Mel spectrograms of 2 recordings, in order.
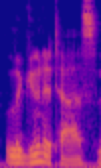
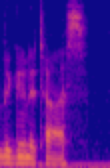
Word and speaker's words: Lagunitas: And we were asking, how else would you pronounce Lagunitas? And he corrected us, and apparently... – Yeah, we were doing it wrong the whole time. – Yeah, apparently it's pronounced Lagunitas.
